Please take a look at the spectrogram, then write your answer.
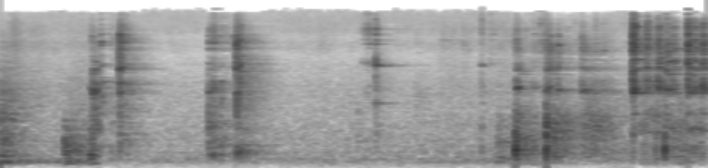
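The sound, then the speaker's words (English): Ceramic pots, mugs and vessels clink and knock together as a potter takes them out while unloading a kiln, a series of bright, irregular taps, fairly loud, with short pauses between handling sounds and no talking. “Some of my favorite videos of his are unloading the kiln, where you can hear all of the tinkly sounds of the pots and mugs and vessels as he takes them out.”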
